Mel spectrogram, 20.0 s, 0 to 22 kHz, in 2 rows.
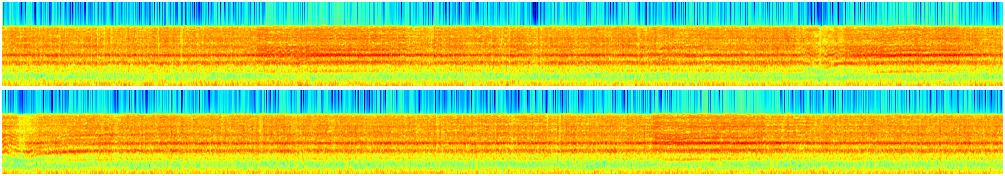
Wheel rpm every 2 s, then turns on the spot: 160, 160, 160, 160, 150, 150, 160, 160, 160, 160.
none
